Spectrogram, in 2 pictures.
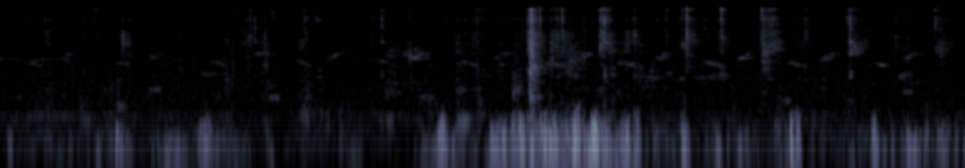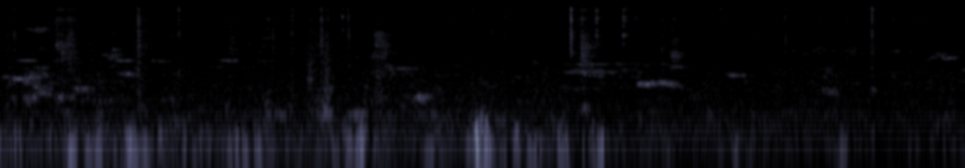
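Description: Palm kernels roasting dry in a metal pot over a wood fire: faint, scattered crackles and pops as the kernels begin to give up their oil. Birds chirp faintly, and a brief low rumble comes about four seconds in.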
